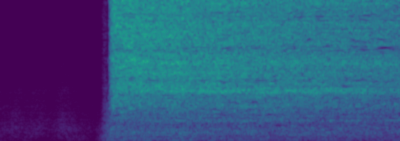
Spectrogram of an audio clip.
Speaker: After releasing the trigger, you'll hear a hissing sound produced by the release of excess pressure from the water bowl. This is normal.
